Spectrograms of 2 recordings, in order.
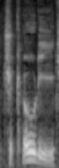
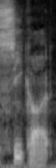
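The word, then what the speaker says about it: Cicotte: We learn in Field of Dreams, I think inaccurately, they pronounce it Chakotay. – Chakotay. – Which looks like it could be that too, but apparently it is Seacott.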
